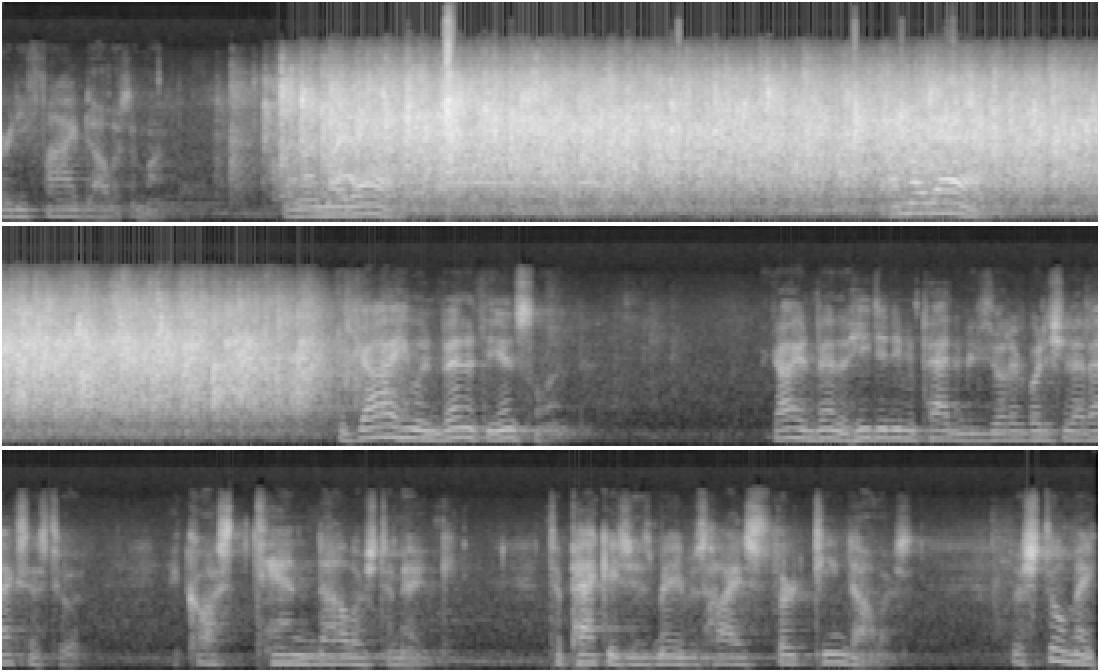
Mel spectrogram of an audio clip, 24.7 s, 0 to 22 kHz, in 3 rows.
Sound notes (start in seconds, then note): 7.8 applause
